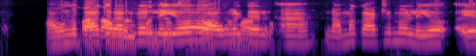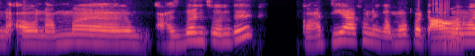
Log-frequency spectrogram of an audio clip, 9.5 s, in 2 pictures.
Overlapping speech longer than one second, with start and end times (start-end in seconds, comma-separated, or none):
0.8-2.5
